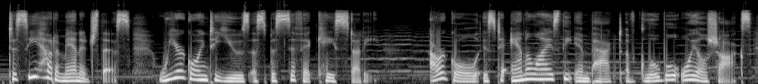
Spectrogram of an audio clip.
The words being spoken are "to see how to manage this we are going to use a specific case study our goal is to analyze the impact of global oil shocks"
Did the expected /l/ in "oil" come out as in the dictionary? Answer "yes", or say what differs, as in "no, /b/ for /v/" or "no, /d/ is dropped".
yes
